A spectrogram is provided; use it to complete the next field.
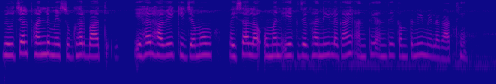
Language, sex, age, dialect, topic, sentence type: Chhattisgarhi, female, 18-24, Northern/Bhandar, banking, statement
